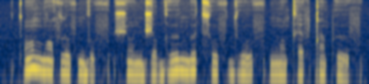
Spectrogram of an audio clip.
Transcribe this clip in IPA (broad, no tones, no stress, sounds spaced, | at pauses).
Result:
tʼ õ ŋ ɡ ɔ̃ f l u f ŋ ɡ u f | ʃ ũ n d͡ʒ o ɡʱ ɯ ŋ ɯ t͡sʰ u f dʱ u f | ŋ õ kʰ ɛ f ǃ ɐ̃ pʰ ɯ f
